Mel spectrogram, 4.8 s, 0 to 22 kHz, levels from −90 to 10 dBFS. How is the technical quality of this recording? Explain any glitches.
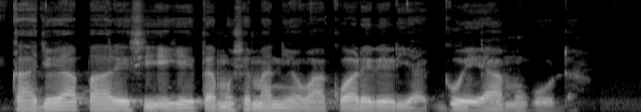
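No glitches turn up anywhere in this speech recording. Nothing interrupts or disturbs the audio at any point.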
